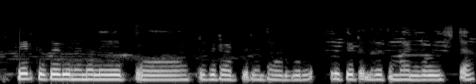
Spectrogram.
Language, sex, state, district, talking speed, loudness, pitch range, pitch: Kannada, female, Karnataka, Dharwad, 140 wpm, -15 LUFS, 215-230 Hz, 225 Hz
